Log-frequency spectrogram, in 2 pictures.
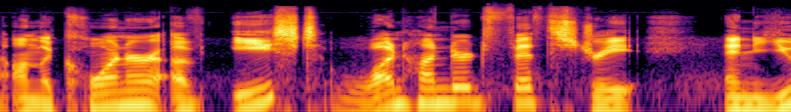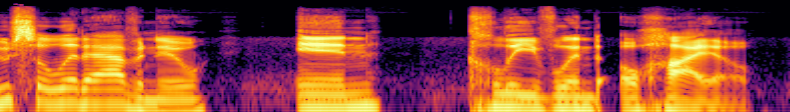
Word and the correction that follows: Euclid: It's pronounced Euclid. – My bad. Euclid Avenue in Cleveland, Ohio.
